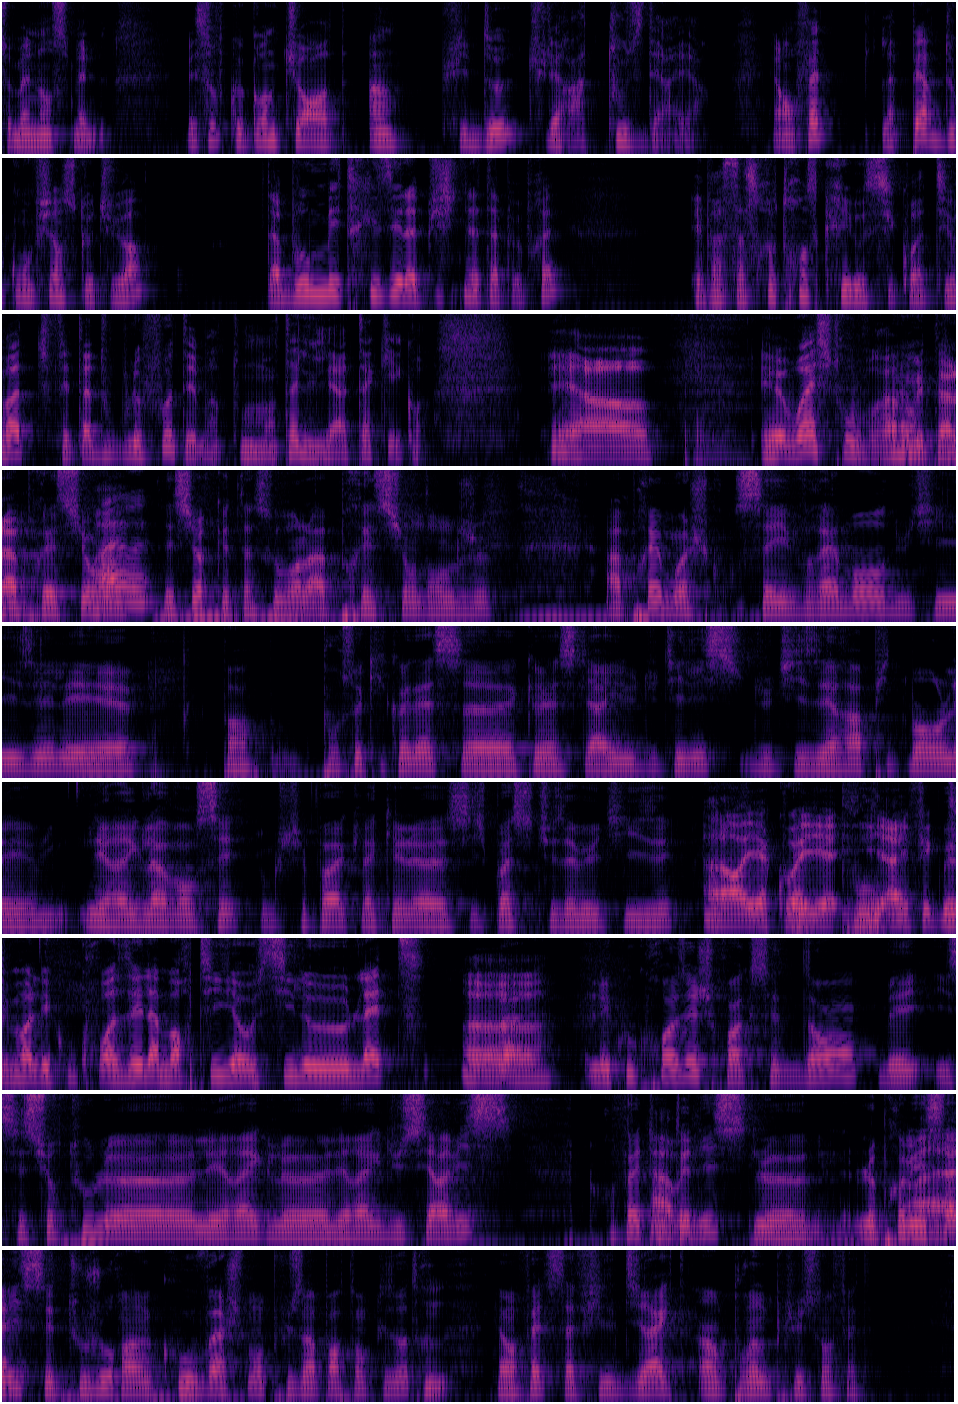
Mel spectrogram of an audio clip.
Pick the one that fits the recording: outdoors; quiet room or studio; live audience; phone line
quiet room or studio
